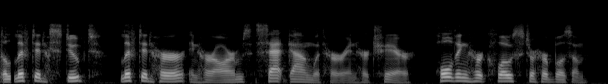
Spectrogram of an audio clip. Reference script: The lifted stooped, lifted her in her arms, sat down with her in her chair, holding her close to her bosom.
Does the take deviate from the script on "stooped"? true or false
false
